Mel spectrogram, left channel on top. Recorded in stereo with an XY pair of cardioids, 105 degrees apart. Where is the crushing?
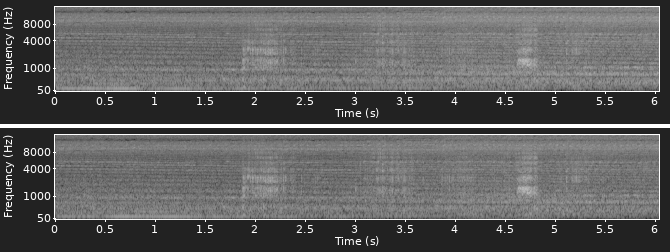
5° right.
